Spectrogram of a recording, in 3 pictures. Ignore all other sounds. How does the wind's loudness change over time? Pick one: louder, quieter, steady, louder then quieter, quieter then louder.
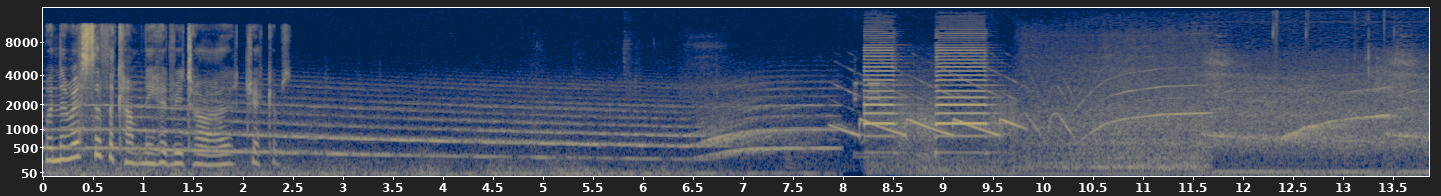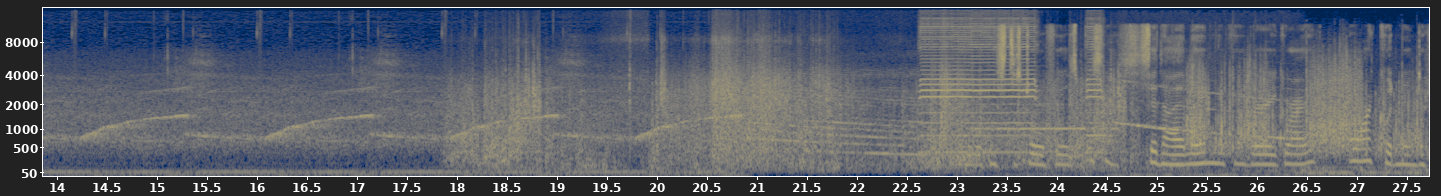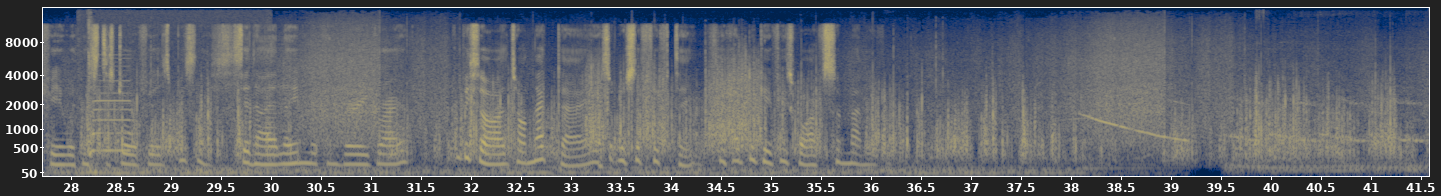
steady.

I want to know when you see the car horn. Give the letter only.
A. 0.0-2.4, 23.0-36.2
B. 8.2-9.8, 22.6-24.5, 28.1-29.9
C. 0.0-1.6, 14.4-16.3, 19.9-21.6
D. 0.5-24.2
B.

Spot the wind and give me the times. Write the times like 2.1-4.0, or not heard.
17.8-41.5.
